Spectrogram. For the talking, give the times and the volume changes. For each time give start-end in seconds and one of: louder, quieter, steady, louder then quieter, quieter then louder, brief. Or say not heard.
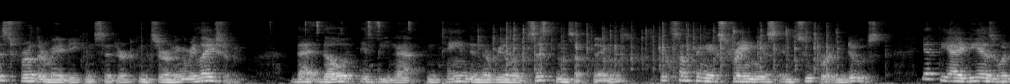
0.0-10.0 steady.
